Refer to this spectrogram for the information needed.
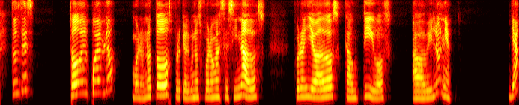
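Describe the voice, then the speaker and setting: With lively intonation and a high pitch, a woman speaks at a moderate pace, leaving long, frequent pauses, in a dry, close sound with no echo. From Ecuador, Manabí coast, later Guayaquil. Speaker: lay church speaker. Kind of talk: sermon.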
